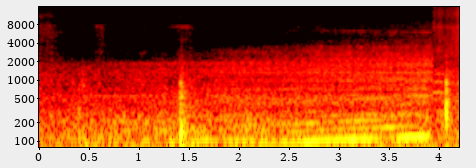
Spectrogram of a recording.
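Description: A car's engine, a low steady rumble that grows louder as the vehicle comes close down the alley. There is one short click about a second and a half in.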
